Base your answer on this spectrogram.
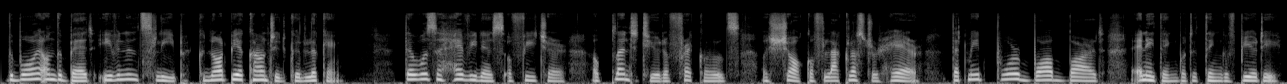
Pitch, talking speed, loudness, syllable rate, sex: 185 Hz, 190 wpm, -19 LUFS, 5.3 syllables/s, female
